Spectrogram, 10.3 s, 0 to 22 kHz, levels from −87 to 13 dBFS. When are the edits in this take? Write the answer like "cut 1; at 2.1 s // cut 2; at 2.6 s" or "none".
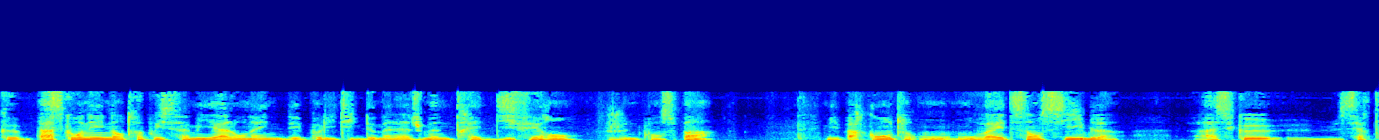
cut 1; at 6.1 s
